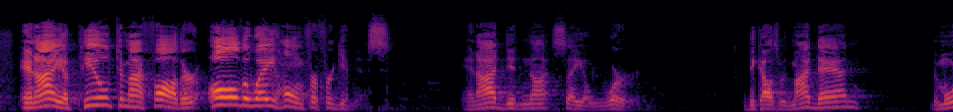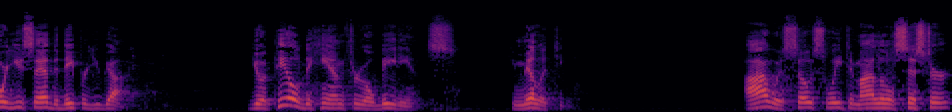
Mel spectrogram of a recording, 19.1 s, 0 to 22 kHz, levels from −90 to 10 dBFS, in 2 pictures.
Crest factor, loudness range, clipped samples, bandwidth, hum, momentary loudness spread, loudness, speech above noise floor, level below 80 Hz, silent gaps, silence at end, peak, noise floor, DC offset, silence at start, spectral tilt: 26 dB; 16 LU; under 0.1%; 11.5 kHz; none; 21 LU; -32 LUFS; over 57 dB; -84 dBFS; none; 0.05 s; -8 dBFS; under -90 dBFS; under 0.1%; 0.2 s; -2.5 dB/octave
